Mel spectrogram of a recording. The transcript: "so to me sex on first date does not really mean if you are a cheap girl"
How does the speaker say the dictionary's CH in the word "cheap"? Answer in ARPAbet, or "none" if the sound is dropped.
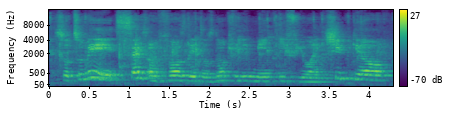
CH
